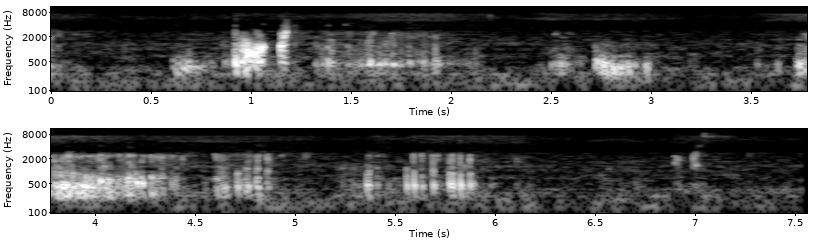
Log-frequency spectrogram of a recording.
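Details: Clover's stomach growling during an upset stomach: loud, irregular gurgling and rumbling bursts of borborygmi.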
